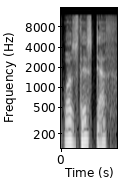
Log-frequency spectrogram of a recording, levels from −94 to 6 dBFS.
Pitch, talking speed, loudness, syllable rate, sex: 140 Hz, 165 wpm, -15 LUFS, 3.0 syllables/s, male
